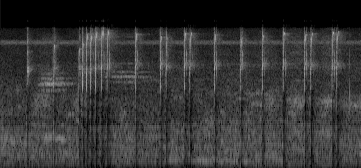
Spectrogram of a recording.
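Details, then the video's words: Squirrel making a furious noise to scare off a dog and a person: sharp, dry clicking chips, some single, some in rapid bursts of four or five, scattered irregularly over seven seconds, with faint background hum. "squirrel trying to scare a dog and me by making furious noise"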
